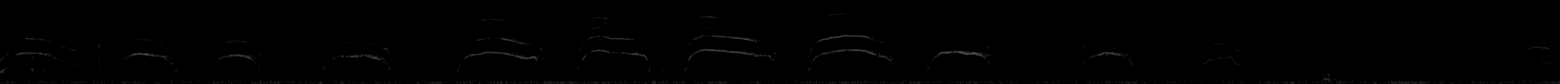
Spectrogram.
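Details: Mother cat with kittens; about a dozen thin arched mews follow one another at a fairly even pace, louder and overlapping in the middle, then thinning out toward the end, with soft background hum.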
